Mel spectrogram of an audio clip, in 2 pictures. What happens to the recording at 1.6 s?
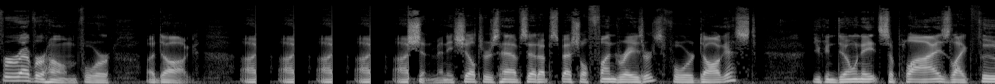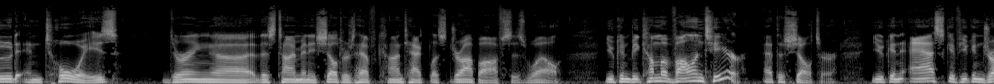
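At 1.6 s the speech plays through intact, with no dropout, click, distortion or other disturbance.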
